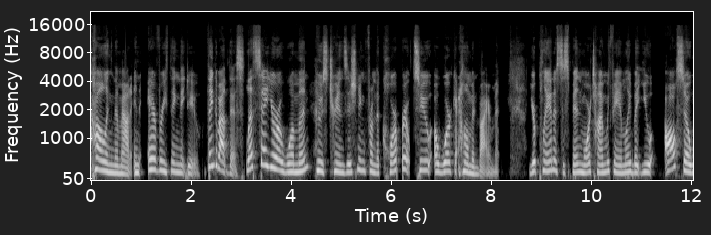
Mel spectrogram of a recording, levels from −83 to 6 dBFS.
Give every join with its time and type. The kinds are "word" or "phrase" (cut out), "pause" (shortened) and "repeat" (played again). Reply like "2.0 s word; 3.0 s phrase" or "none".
1.9 s word; 6.4 s word; 10.4 s word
